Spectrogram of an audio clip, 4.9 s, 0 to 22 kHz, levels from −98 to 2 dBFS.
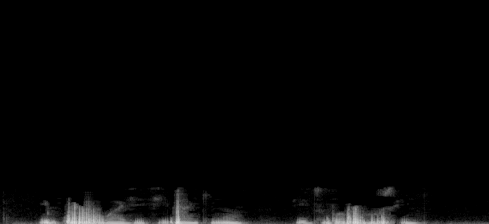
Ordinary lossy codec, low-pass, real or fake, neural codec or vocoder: MP3, 16 kbps; 3.6 kHz; fake; vocoder, 22.05 kHz, 80 mel bands, WaveNeXt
